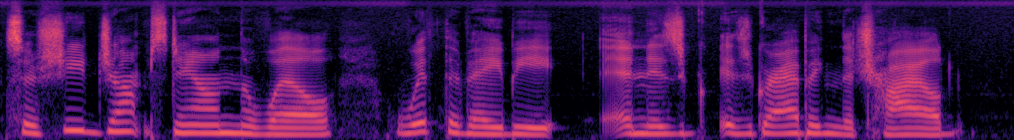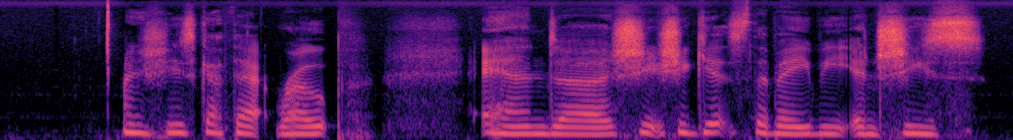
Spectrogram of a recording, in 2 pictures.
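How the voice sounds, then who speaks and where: A woman's voice: medium pitch, fairly even intonation, measured pace, darkish tone, no echo. A young adult woman co-hosts a casual podcast and tells a story in chatty bursts, scattered with "like" and blunt swearing. Her voice sits in a mid register. The recording sounds dry and close, with no room sound. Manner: swearing, filler-heavy, laughs often. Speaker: podcast co-host.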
